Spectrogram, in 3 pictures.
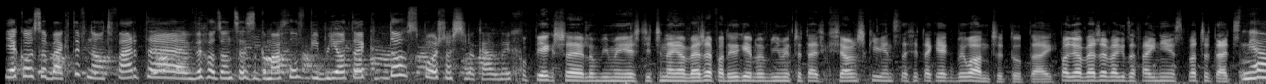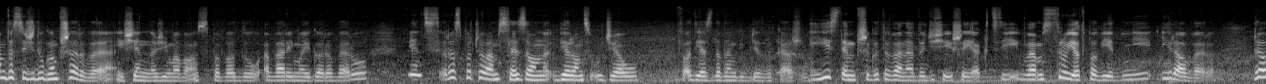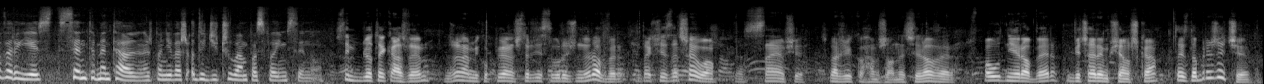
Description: Posłuchaj, co o imprezie mówią jej uczestnicy: Nazwa Plik Autor Odjazdowy Bibliotekarz audio (m4a) audio (oga) “Odjazdowy Bibliotekarz” to akcja ogólnopolska, zapoczątkowana w Łodzi w 2010 roku.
